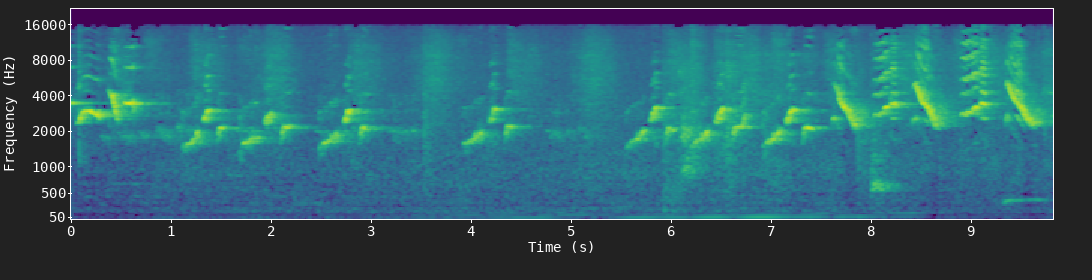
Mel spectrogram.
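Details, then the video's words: Moulting Chinese hwamei of large build, noted for good singing and fighting, sings short whistled phrases separated by brief pauses, building toward faster, sweeping upward notes near the end. "Họa mi bộ to hót tốt đấu tốt"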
